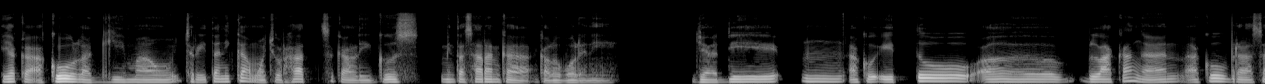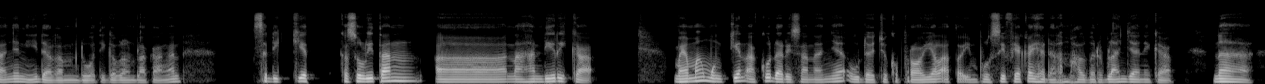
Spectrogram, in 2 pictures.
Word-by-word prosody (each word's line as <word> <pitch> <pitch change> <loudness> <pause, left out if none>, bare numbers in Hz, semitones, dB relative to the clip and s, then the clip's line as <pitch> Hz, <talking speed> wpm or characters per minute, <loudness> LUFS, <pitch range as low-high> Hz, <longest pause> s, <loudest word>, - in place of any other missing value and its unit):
Iya 130 +1 +3
Kak, 100 -6 -2
aku 130 0 +9
lagi 110 0 -3
mau 105 0 -1
cerita 110 +2 -3
nih 130 - -1
Kak, 150 +1 +1
mau 100 - 0
curhat 110 +4 -2
sekaligus 100 +2 -3 0.2
minta 115 0 -2
saran 120 +1 +1
Kak 100 -6 -2
kalau 90 +2 -3
boleh 95 0 -2
nih. 90 +1 -10 0.7
Jadi, 120 +3 +2 0.2
mmm, 130 -3 -2
aku 115 +2 0
itu, 115 +6 +4 0.5
eee, 120 0 0 0.3
belakangan 120 -1 0
aku 135 +6 +1
berasanya 115 0 -2
nih 115 -1 -2
dalam 100 -3 -2
2, 95 -1 -3
3 100 0 -6
bulan 100 0 -4
belakangan 105 +6 -5 0.7
sedikit 140 +1 0 0.2
kesulitan, 155 +3 +3
eee, 115 -1 +1
nahan 125 +1 -1
diri 140 +1 +3
Kak. - - -3 0.8
Memang 140 +7 +4
mungkin 145 +1 +1
aku 125 +7 0
dari 120 -5 +2
sananya 115 +5 -3
udah 115 -2 -1
cukup 110 +2 -9
royal 110 +3 +1
atau - - -5
impulsif 115 +2 -3
ya 125 - +2
Kak 135 +2 0
ya 120 - +1
dalam 105 0 -4
hal 110 - -2
berbelanja 115 +2 -1
nih 110 -1 -7
Kak. 95 -3 -4 0.5
Nah 120 -5 +3
115 Hz, 135 wpm, -23 LUFS, 110-130 Hz, 0.8 s, aku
